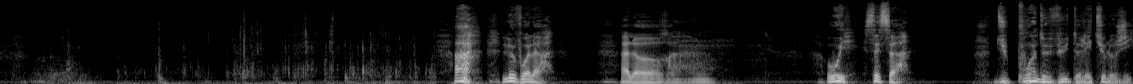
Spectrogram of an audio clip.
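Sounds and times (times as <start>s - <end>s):
papers rustling and crinkling while searching: 0.4s - 4.5s
speech: 4.5s - 5.6s, 6.2s - 7.2s, 8.3s - 9.2s, 9.8s - 11.3s.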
